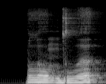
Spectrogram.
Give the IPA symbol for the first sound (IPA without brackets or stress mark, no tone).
l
